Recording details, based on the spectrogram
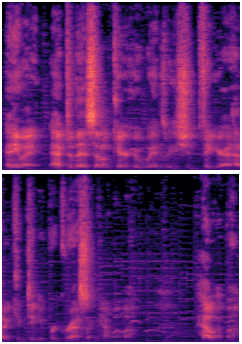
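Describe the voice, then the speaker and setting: A man's voice: sits low, fairly even intonation, a little fast, sharp tone, faint music behind. A man co-hosting a gaming show, chatting casually and arguing in a teasing way as he comments on the game.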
